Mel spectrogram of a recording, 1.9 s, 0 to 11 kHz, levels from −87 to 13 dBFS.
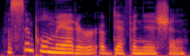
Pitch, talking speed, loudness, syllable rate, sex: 210 Hz, 155 wpm, -13 LUFS, 5.7 syllables/s, female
